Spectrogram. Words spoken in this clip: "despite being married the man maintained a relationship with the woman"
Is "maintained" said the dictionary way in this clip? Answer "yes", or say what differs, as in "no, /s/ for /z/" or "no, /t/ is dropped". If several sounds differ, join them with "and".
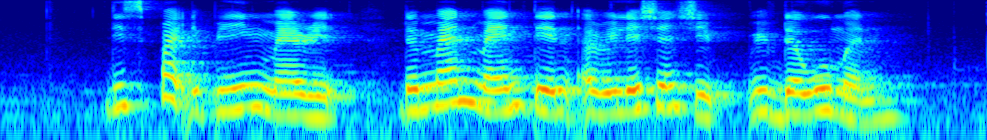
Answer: no, /d/ is dropped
